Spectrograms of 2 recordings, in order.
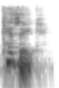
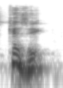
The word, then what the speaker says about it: Keswick: the other is Keswick is that Chiswick is the classic English change from k to ch. And in the north, thanks to the Vikings and bringing the Scandinavian pronunciation, cheese stayed with a with a hard K sound.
